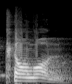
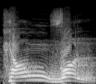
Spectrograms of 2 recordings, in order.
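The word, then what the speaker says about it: 평원: अगर हम इसको ऐसे पढ़ते हैं फ्योंग वन, तो ये हमारा लफ्ज टूट कर आएगा जिसके कोई मायने नहीं है। लिखा ऐसे जाएगा लेकिन पढ़ेंगे हम फ्योंगन, फ्योंगन हॉस्पिटल, अस्पताल।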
